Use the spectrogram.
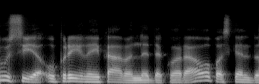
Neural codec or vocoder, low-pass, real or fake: codec, 24 kHz, 0.9 kbps, WavTokenizer, large speech release; 10.8 kHz; fake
